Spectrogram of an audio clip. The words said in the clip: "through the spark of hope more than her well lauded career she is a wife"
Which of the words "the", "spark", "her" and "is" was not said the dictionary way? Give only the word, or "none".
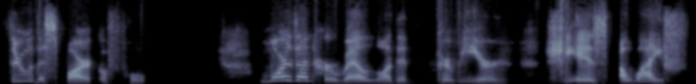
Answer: none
